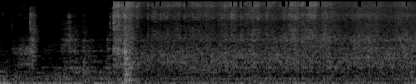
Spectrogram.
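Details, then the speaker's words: GE glass-top agitatorless washer being diagnosed for a water issue, supply valves opened into a bucket with hoses disconnected: clack, then steady strong hiss of water pouring; hot and cold supply flow normally, no supply-line problem. "and we have hot water flowing so I think that's great that means that we don't have a problem with our supply coming in from the water lines"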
